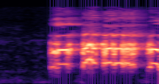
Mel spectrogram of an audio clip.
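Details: Female red junglefowl calling for a male; a harsh, rasping multi-part cry of about one second after silence, in several strained pulses.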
